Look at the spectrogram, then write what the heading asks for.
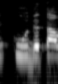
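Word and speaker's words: coup d'état: यस, आगे बढ़ते हुए सबसे पहले मैं आपको ये कूदेता वर्ड समझा देता हूं, क्योंकि म्यांमार में 1 फरवरी से यही लागू हुआ है।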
